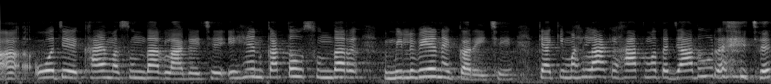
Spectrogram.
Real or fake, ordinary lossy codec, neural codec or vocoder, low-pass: real; none; none; none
